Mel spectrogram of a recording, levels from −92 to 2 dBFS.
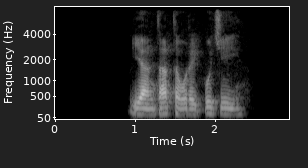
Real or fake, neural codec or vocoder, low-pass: fake; vocoder, 22.05 kHz, 80 mel bands, WaveNeXt; 7.2 kHz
